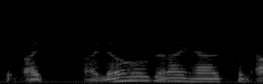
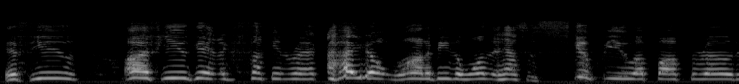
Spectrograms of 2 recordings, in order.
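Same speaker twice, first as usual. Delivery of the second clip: hammed-up furious trooper, much higher and louder; angry state trooper; 11 semitones higher, 10 dB louder than usual. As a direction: hammer the question like an outraged cop. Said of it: "And he goes".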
